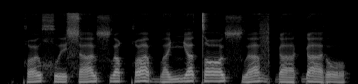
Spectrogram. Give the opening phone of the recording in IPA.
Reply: qʷ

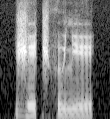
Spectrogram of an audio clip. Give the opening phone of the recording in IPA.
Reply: ʒ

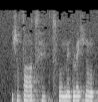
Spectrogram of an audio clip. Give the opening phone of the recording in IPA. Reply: ç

